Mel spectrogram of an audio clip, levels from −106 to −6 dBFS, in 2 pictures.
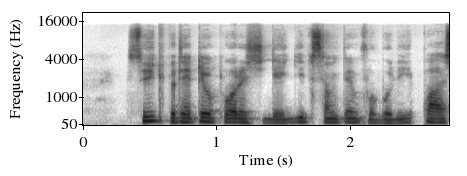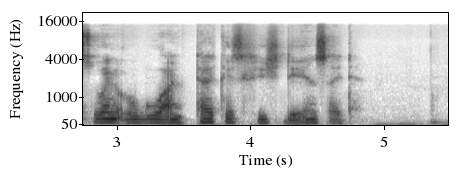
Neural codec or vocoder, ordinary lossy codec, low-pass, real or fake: codec, 32 kHz, 1.9 kbps, SNAC; none; 14.4 kHz; fake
